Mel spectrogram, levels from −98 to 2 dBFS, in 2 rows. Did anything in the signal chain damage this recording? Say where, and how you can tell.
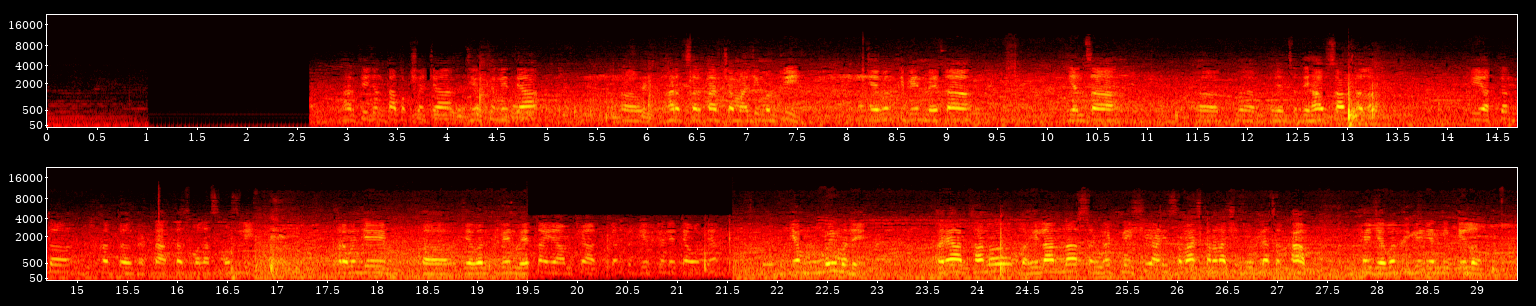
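Yes. From 19.50 to 21.55 s, nothing passes above 4.5 kHz. Level falls about 5 dB, with faint new noise. Likely an input switched to a poorer device.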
